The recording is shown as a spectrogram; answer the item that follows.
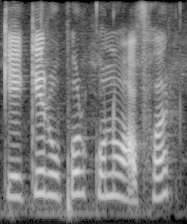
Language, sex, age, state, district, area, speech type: Bengali, female, 30-45, West Bengal, Paschim Bardhaman, urban, read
